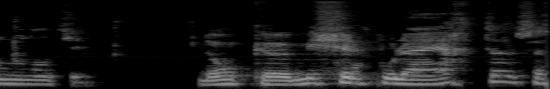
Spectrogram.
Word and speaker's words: Poulaert: Donc Michel Poulaert, ça s'écrit P-O-U-L-A-E-R-T, L-A-E-R-T, Poulaert, Michel Poulaert, Yves Jacob, avec lequel j'ai travaillé en prospection téléphonique, Yves Jacob, Allo Prospection, c'est sa boîte.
